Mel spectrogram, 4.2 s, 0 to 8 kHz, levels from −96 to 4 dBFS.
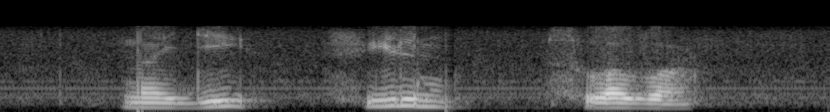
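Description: Packet loss with pitch repetition at 0.70–0.72 s (20 ms) and 2.24–2.28 s (40 ms): rather than silent dropouts, the last pitch cycle repeats, giving a brief buzzy hold, which fits one and two lost 20 ms packets.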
